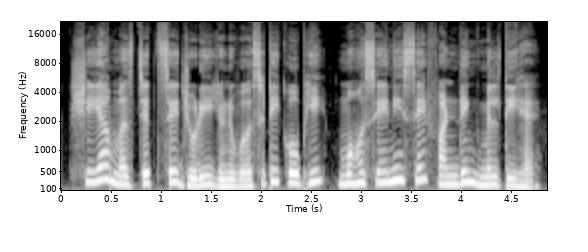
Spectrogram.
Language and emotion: Hindi, neutral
